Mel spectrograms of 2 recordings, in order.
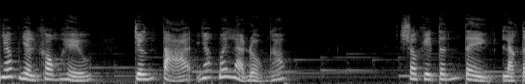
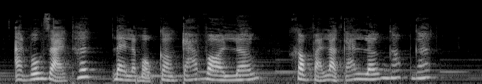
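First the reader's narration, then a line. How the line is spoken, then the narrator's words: Smiling. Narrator (Vietnamese): Lạc Tĩnh Ngữ mỉm cười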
